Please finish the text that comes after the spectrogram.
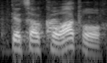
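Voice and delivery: Quetzalcoatl ending in a voiced tul; tourist-guide mispronunciation. Teacher mocking tourist guides' error, tourist-guide mispronunciation. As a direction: stress A and add a vowel before the final L in Quetzalcoatl. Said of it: "Tourist guides in Mexico City are notorious for this".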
